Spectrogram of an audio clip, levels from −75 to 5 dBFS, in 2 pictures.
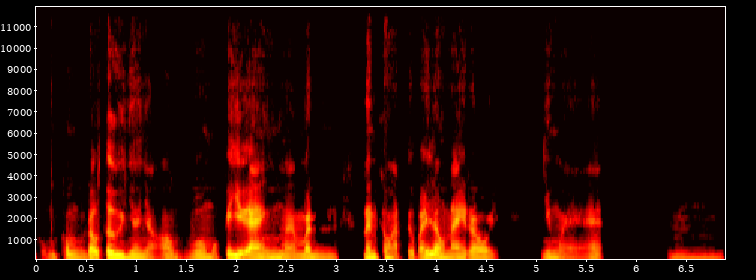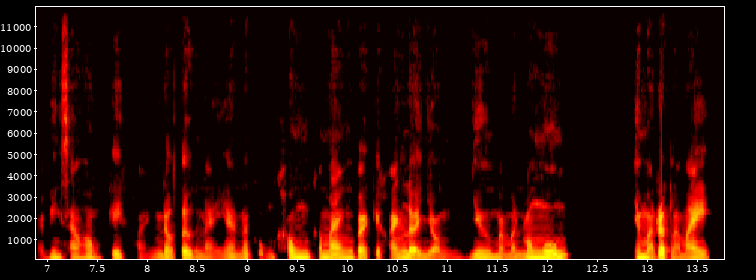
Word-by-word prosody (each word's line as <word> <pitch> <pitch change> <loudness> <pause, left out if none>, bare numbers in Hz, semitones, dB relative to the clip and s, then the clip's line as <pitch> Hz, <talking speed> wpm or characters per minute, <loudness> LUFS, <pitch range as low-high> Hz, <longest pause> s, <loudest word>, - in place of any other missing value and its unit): cũng 135 +3 -14
có 170 - -2 0.2
đầu 115 - +5
tư 145 0 +7
nho 145 0 +1
nhỏ 125 - -4
vô 140 -3 -3
một 120 -4 -5
cái 150 - +4
dự 120 -4 +7
án 150 +11 +5
mà 125 -10 -2
mình 110 -1 +1 0.5
lên 135 0 +4
kế 150 +2 -3
hoạch - - -4
từ 115 -1 -6
bấy 145 - +1
lâu 170 -4 +5
nay 125 -1 +1
rồi, 105 -4 -1 0.4
nhưng 135 0 -5
mà 115 - -8 0.2
á, 160 +3 -6 0.7
ừm, 125 0 -15
biết 160 - -5
làm - - -3
sao 125 -4 -6
hông? 130 -1 -3
Cái 145 0 -1
khoản 100 +9 -13
đầu 125 - 0
tư 120 0 +2
này 100 -1 -11
á 135 +4 -3
nó 160 +3 -5
cũng 135 -4 -15
không 180 +3 +1
có 200 +1 -5
mang 160 -3 +2
về 125 -5 +3
cái 160 - -5
khoản 150 +1 0
lợi 110 -5 +4
nhuận 115 +2 -7
như 150 +2 -1
mà 135 -4 -4
mình 110 0 -7
mong 135 +3 +3
muốn. 165 - +5 0.7
Nhưng 135 -1 +4
mà 120 - +1
rất 170 +5 +6
là - - -6
may 120 +1 +2
130 Hz, 240 wpm, -24 LUFS, 120-150 Hz, 0.7 s, tư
